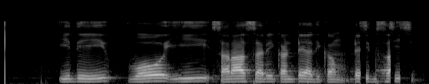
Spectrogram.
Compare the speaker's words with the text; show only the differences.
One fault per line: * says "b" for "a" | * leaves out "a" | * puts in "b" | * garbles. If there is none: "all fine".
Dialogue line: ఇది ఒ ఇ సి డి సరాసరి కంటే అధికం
* leaves out "సి డి"
* garbles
